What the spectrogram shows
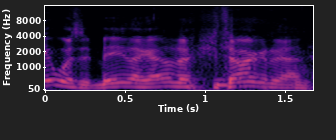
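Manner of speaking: ordinary delivery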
